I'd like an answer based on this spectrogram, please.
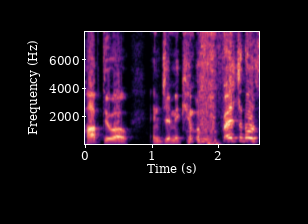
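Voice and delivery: giggling, laughing through the words. Trying to read out an album ranking line, laughing while talking. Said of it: "I can't say this without laughing".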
